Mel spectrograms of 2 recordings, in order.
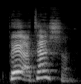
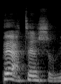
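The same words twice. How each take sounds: First: Much louder and higher, a sharp order; stern command. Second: Said in the usual way. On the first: Retold or imitated. Mother ordering her daughter to listen, sharp and loud. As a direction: bark it like a mother who means it. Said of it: "I know that tone well". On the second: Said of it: "when she want me to pay attention".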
